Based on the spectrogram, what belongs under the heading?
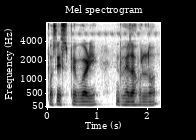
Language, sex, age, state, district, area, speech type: Assamese, male, 30-45, Assam, Nagaon, rural, spontaneous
